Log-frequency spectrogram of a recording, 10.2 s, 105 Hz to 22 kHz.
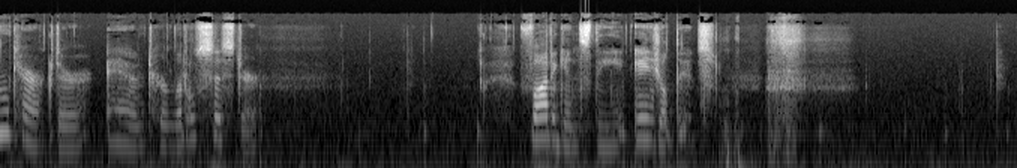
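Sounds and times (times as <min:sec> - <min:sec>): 
speech: 0:00.0 - 0:02.7, 0:05.2 - 0:08.0
faint snuffles: 0:07.7 - 0:08.4
person with a cold sneezing: 0:07.7 - 0:08.4.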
